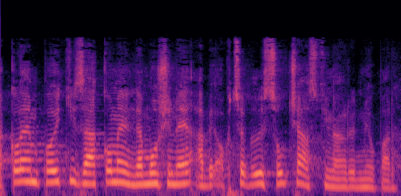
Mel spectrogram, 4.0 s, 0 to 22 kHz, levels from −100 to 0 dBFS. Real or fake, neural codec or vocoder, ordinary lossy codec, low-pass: fake; codec, 24 kHz, 0.9 kbps, WavTokenizer, medium speech release version 2; MP3, 64 kbps; 10.8 kHz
